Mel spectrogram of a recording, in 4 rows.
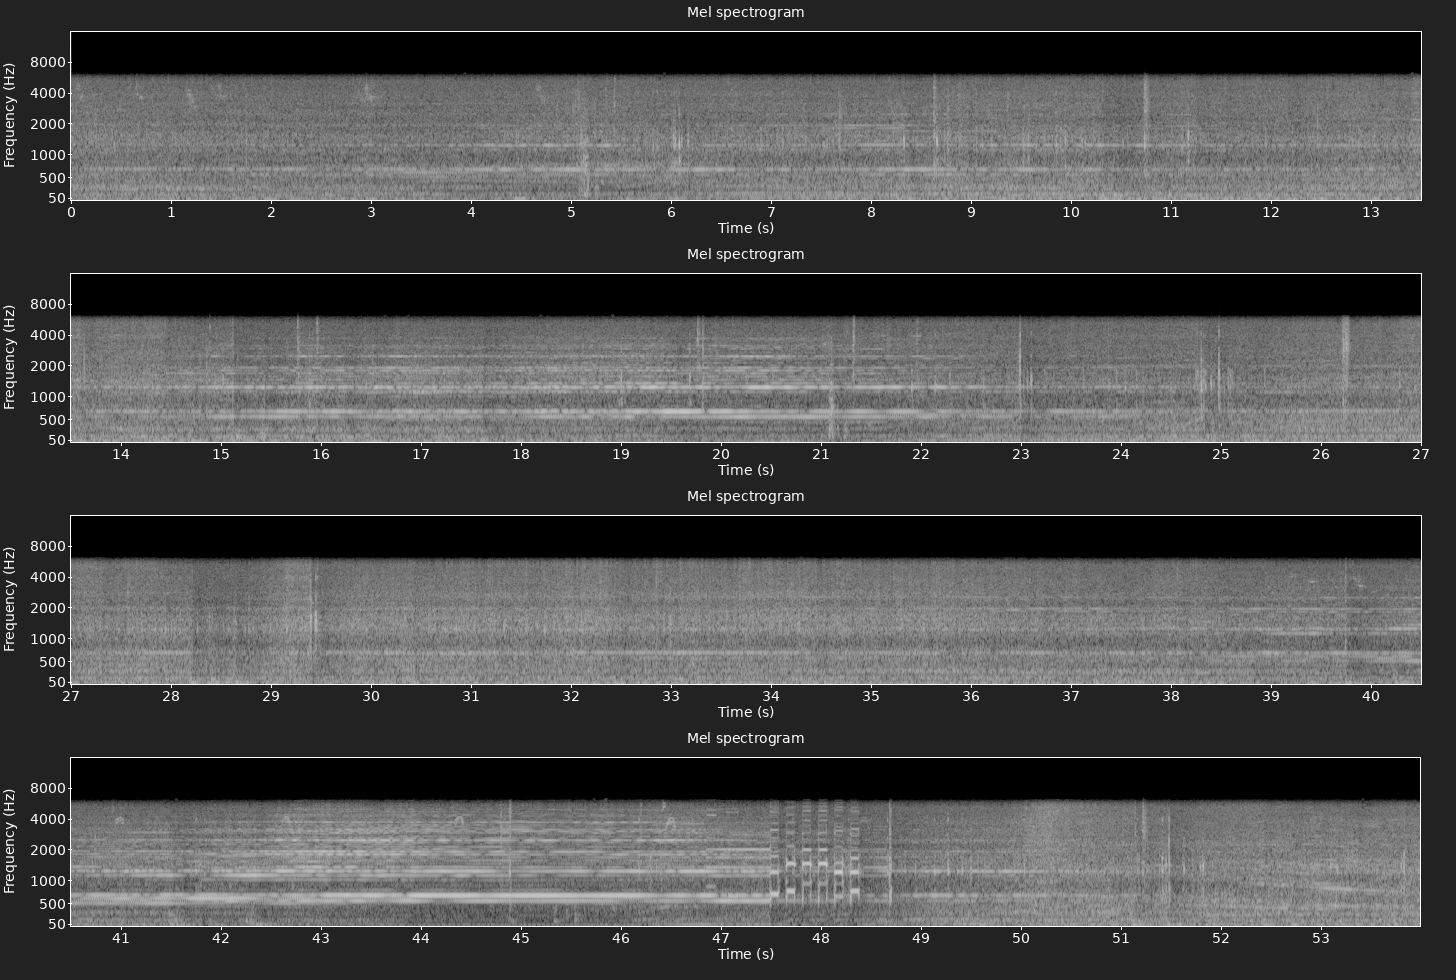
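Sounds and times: car engine and road noise: 0.0 - 53.9
tornado warning sirens: 0.0 - 53.9.

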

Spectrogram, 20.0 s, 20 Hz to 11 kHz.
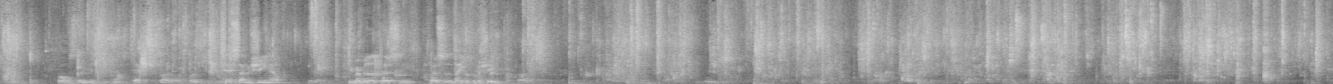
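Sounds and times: footsteps splashing through water: 0.0 - 20.0.

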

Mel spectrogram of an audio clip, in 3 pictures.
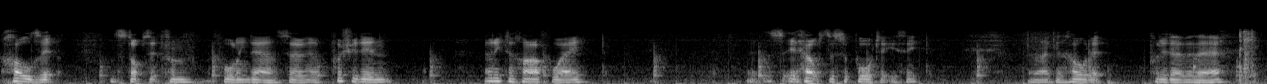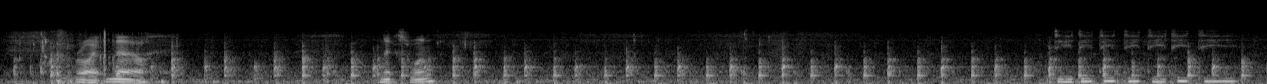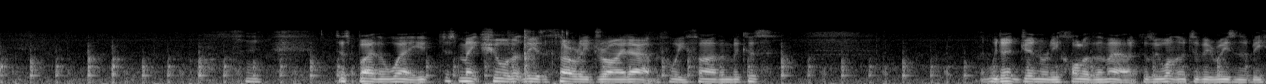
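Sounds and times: soft irregular taps and clicks: 0.8 - 3.5, 4.2 - 38.0
rhythmic knocking: 0.9 - 8.8, 9.7 - 10.0, 10.7 - 38.0.

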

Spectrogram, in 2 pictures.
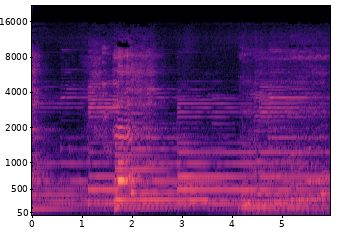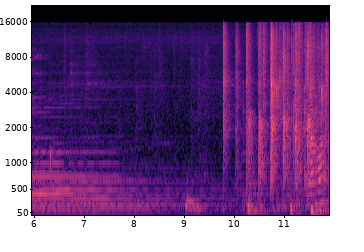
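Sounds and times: audience clapping: 9.8 - 11.9.

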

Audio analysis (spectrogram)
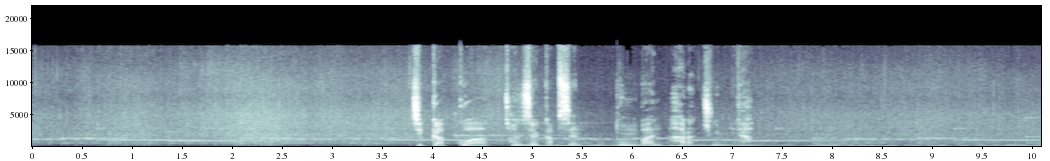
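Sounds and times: small waves breaking on shore: 0.0 - 4.9
soft background music: 0.0 - 10.0.

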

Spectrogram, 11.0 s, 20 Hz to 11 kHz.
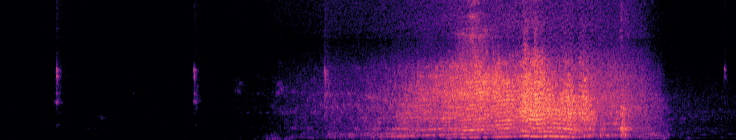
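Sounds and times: vehicle engine passing: 4.0 - 10.1.

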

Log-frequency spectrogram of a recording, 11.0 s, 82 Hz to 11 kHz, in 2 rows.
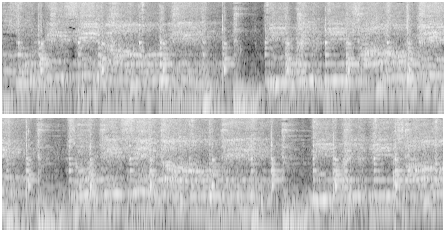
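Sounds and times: devotional song melody: 0.0 - 11.0
person singing: 0.0 - 11.0
steady drum beat: 0.0 - 11.0.

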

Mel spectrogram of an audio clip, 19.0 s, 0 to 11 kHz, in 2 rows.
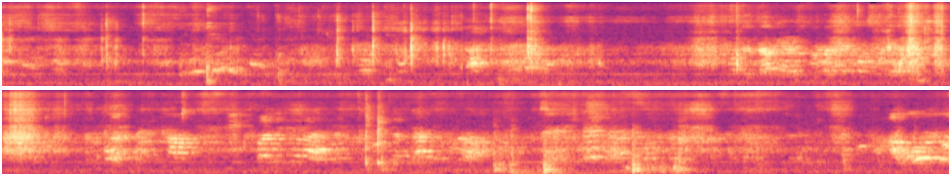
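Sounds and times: faint steady hum: 0.0 - 18.9
people talking quietly: 0.0 - 18.9.

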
